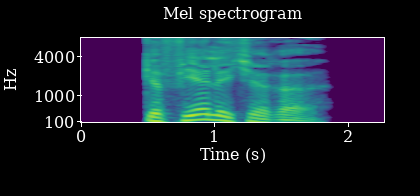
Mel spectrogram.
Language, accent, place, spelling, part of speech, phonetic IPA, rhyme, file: German, Germany, Berlin, gefährlichere, adjective, [ɡəˈfɛːɐ̯lɪçəʁə], -ɛːɐ̯lɪçəʁə, De-gefährlichere.ogg
- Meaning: inflection of gefährlich: 1. strong/mixed nominative/accusative feminine singular comparative degree 2. strong nominative/accusative plural comparative degree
